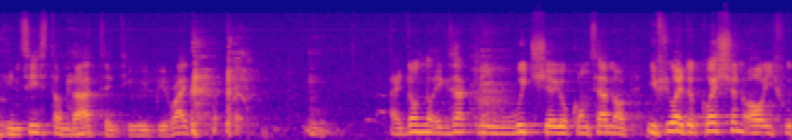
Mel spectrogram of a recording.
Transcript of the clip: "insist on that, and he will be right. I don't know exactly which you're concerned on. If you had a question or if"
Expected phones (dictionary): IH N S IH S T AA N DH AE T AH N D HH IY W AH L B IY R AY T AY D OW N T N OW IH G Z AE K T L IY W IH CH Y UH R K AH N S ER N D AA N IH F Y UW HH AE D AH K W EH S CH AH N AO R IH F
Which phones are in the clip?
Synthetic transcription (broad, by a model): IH N S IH S T AA N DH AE T AH N D HH IY W AH L B IY R AY T AY D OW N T N OW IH G Z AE K T L IY W IH CH Y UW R K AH N S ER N AA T IH F Y UW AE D AH K W EH S CH AH N AO R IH F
